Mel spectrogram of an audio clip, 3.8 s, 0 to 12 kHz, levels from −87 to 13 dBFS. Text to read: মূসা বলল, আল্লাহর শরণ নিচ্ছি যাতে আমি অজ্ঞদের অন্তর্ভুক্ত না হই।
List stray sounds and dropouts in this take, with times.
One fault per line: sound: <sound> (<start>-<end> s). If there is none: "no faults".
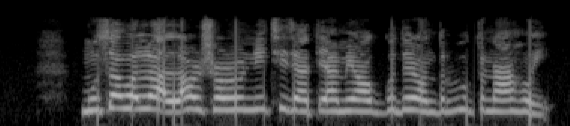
no faults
